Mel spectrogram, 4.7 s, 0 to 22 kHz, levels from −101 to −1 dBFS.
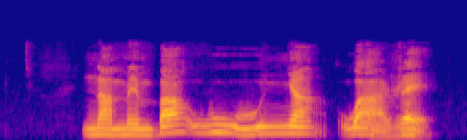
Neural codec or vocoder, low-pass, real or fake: none; 7.2 kHz; real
